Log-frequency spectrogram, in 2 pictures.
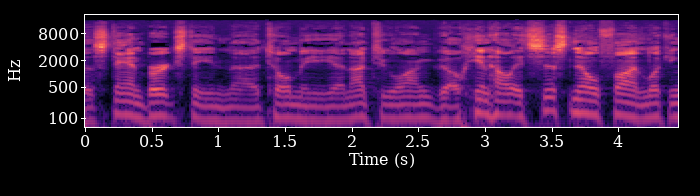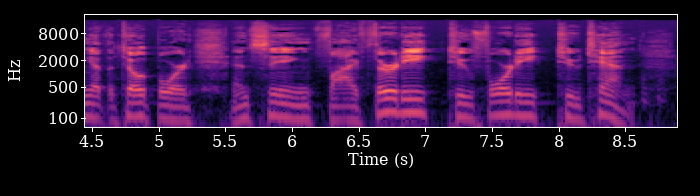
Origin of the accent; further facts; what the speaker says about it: Canada; speaking as a Canadian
